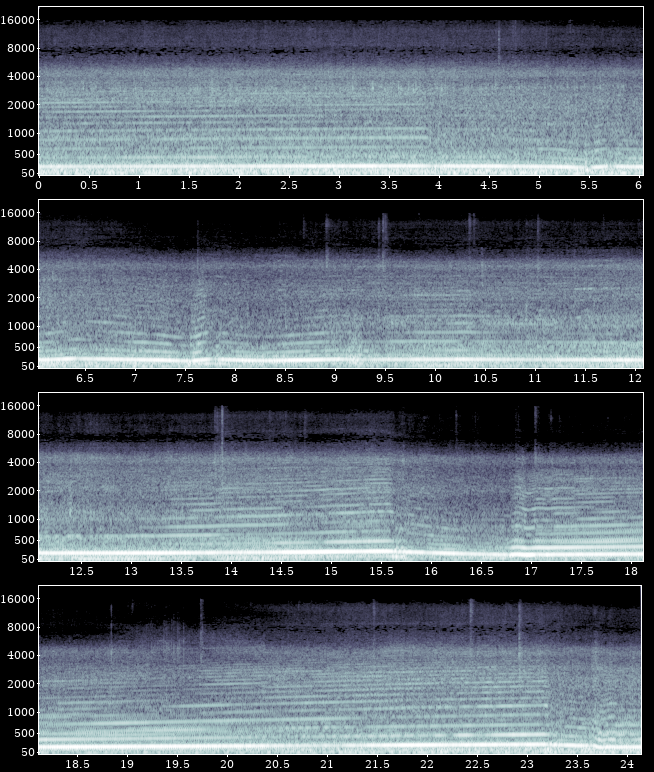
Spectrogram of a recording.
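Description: Car engine heard from inside the cabin, pulling hard on a race track: its pitch climbs steadily under acceleration, wavers up and down for a few seconds as the throttle is lifted and reapplied through bends, then drops sharply at an upshift about two-thirds of the way through and again at the very end.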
